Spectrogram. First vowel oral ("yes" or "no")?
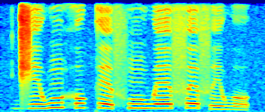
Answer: yes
